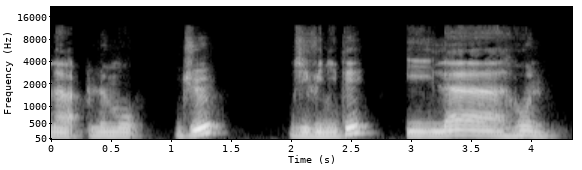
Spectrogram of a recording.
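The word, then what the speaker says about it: إله: Ensuite, on a le mot Dieu, divinité, ilahun. Donc ici, il y a une prolongation. Donc il y a une prolongation qu'on n'écrit pas, mais qu'on doit prononcer.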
